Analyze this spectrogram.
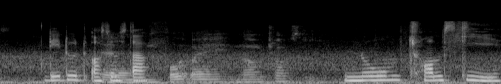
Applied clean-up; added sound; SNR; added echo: none; none; none; none.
